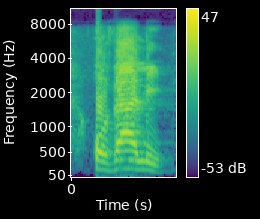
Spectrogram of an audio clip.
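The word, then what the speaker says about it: ovale: known as plasmodium vivax plasmodium or val some people pronounce this as like or valley so plasmodium vivax of val or valley falciparium malaria now the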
